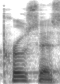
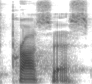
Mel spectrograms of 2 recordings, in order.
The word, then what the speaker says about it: process: the seat belts first it's not process it's process the process of putting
